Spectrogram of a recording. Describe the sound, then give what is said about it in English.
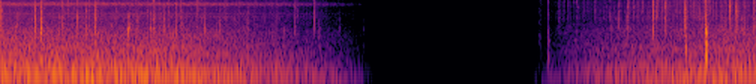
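A building burning in flames, its entrances engulfed and its roof still intact: a loud, steady roar full of sharp crackles and pops, cutting to total silence for about a second midway before the crackling blaze returns. “The flames are getting closer.”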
